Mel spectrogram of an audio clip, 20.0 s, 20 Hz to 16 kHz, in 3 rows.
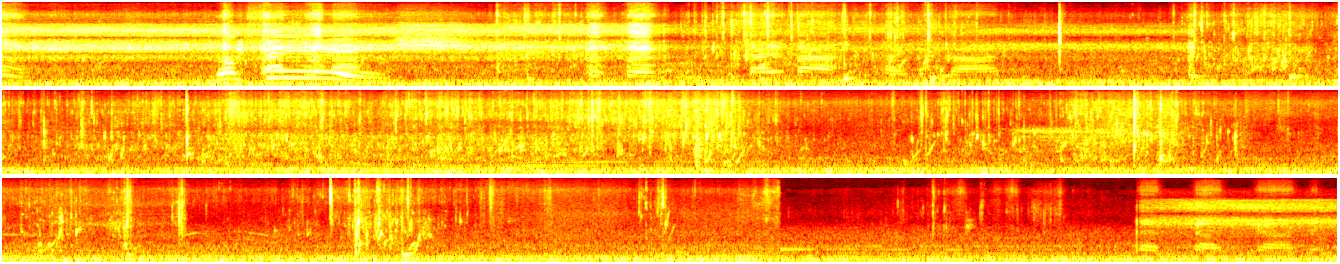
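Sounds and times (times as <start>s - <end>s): wind rumble on microphone: 0.0s - 20.0s
water lapping against kayak hull: 2.4s - 4.9s, 5.9s - 17.1s.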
